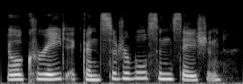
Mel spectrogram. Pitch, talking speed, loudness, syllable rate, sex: 240 Hz, 150 wpm, -16 LUFS, 6.1 syllables/s, female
